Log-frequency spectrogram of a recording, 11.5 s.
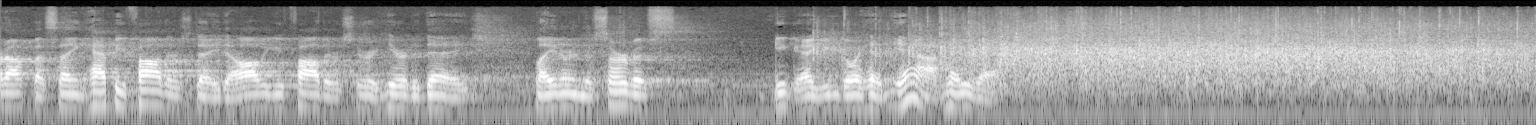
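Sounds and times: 
speech: 0.0s - 5.2s, 5.8s - 7.7s
audience applauding: 6.1s - 11.5s.

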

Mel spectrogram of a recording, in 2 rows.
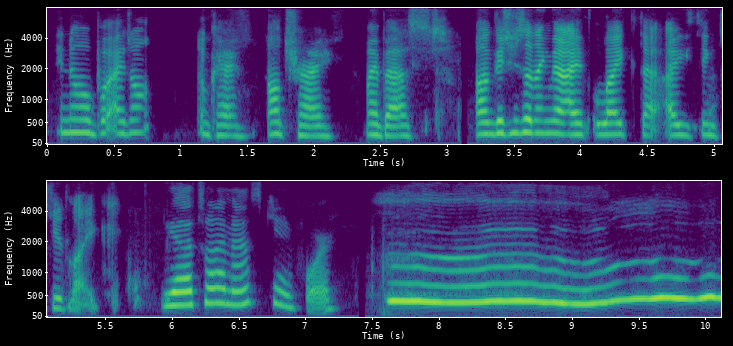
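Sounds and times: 
speech: 0.2s - 8.7s
big yawn: 7.6s - 10.1s.

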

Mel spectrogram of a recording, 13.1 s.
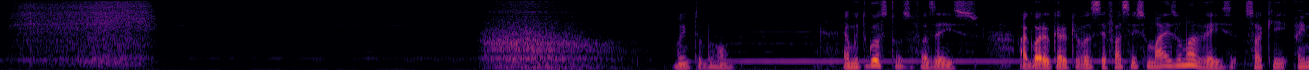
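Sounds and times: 
deep breath slowly released: 0.0s - 1.6s, 4.8s - 6.5s
speech: 6.8s - 7.4s, 8.4s - 13.0s.

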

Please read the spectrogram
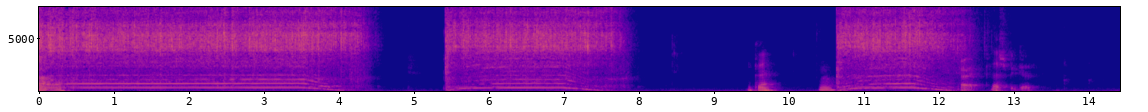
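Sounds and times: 
grinding coffee beans in a grinder: 0.0s - 4.5s, 5.4s - 8.0s, 10.7s - 12.6s
speech: 9.6s - 10.8s, 12.3s - 13.4s.

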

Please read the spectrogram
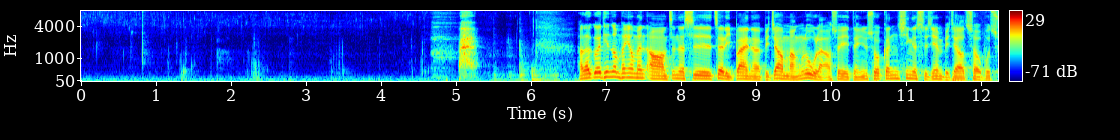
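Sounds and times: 
sparkling water fizzing: 0.0s - 5.0s
speech: 6.6s - 12.2s.

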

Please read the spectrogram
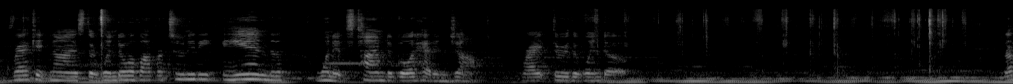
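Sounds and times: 
speech: 0.1s - 7.1s
cards drawn from a hidden truth card deck: 5.9s - 9.8s.

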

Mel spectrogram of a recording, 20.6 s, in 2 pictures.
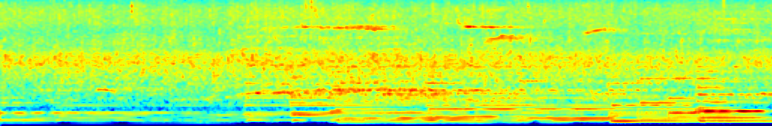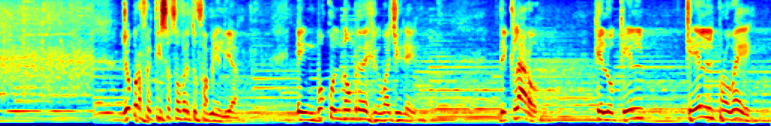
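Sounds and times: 
audience applause: 0.0s - 11.6s
speech: 12.0s - 16.2s, 17.0s - 20.5s.

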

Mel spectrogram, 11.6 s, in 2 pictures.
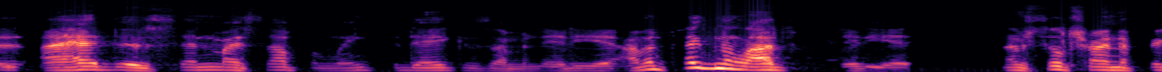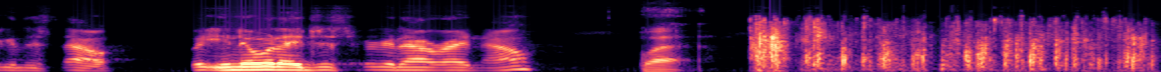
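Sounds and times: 
speech: 0.2s - 9.8s
clapping sound effect: 9.6s - 11.6s.

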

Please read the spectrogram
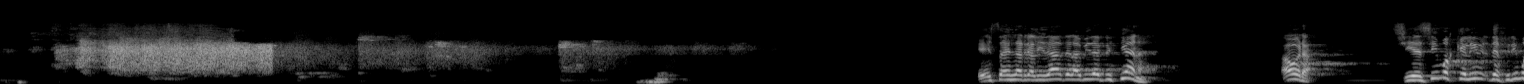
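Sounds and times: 
audience applause: 0.0s - 6.0s
speech: 9.8s - 11.6s, 12.8s - 13.2s, 14.0s - 15.2s.

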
